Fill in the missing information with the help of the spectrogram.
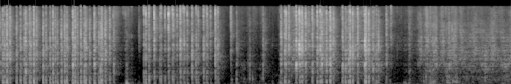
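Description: Long nails tap rapidly on a small, closed red printed cardboard box of burger cookies that is hollow with contents inside. They make quick, dull, hollow clicks with a low thump and very short ring, in bursts separated by brief pauses, before softening into lighter tapping at the end.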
